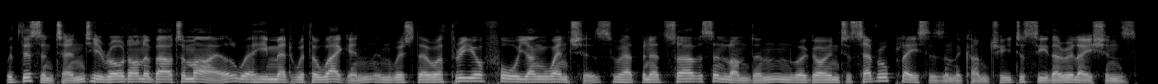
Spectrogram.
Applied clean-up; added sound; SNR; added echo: none; none; none; none.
